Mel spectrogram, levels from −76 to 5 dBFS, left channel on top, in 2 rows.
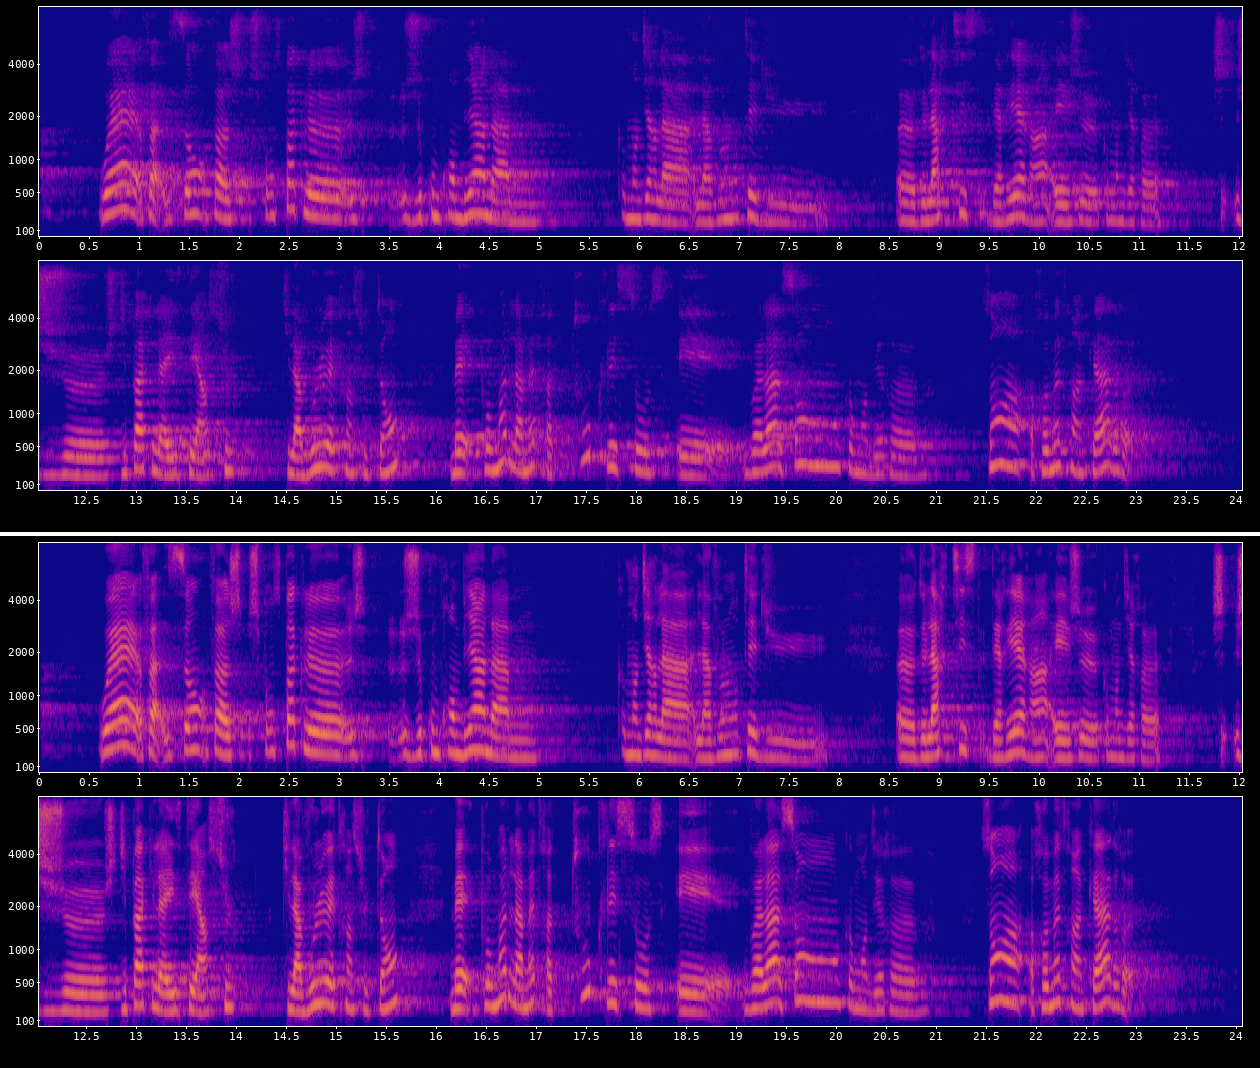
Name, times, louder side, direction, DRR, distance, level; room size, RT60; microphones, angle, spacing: voice 1, 0.6-5.0 5.8-7.9 8.6-11.2 11.7-14.0 14.5-15.6 16.1-20.9 21.5-23.0, right 4 dB, 65° right, 12 dB, 0.8 m, -29 dB
27.0 x 21.0 x 9.8 m, 2.2 s
head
